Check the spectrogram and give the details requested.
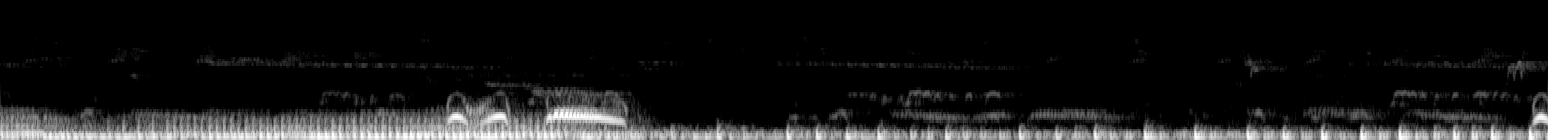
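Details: Spotted dove kept as a lure for wild doves, giving a pair of hoarse arched coos early on, then a steady low rhythmic mechanical throbbing with faint bird twitters behind it.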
